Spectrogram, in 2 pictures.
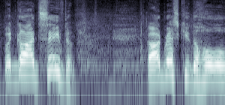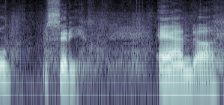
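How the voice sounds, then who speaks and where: A man casually retelling a Bible story as a satire, irreverent and wry, with frequent asides and restarts. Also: a little high. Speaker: informal Bible commentator.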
